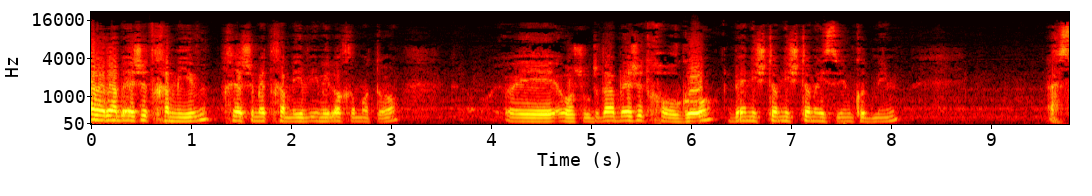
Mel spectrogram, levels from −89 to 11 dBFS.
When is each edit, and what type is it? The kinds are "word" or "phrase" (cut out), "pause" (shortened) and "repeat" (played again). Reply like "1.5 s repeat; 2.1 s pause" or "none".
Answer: 1.2 s pause; 5.0 s word; 6.3 s pause; 6.9 s repeat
